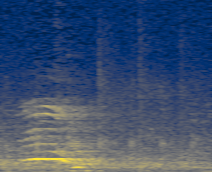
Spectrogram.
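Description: A brief, faint voice calling out once in a large hall, over a low steady hum.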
